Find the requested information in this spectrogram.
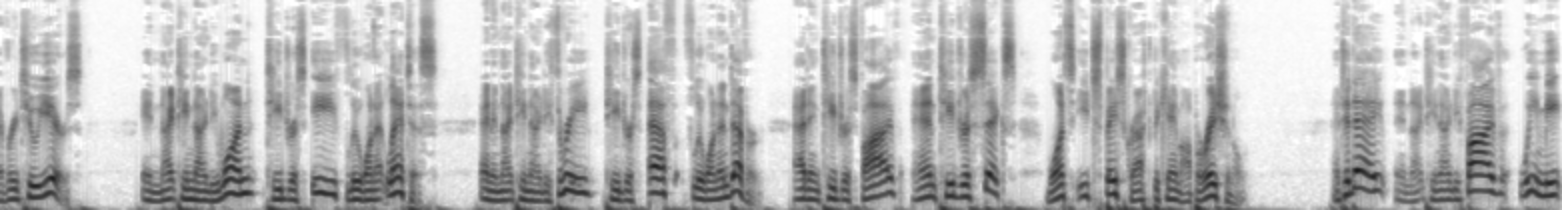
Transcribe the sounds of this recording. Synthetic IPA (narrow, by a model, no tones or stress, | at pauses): ɛvɹitʰʉjɪɹz̥ | ɪ̃nːãɪ̃ntʰĩnːãɪ̃ntiwʌ̃ntʰidɹɨsifluə̃nɨtˡlæ̃ntɨ̰s | ɨ̃nɨ̃nãɪ̃ntʰĩnːãɪ̃ntiθɹitʰidɹɨsɛfːluə̃nɨ̃ndɛvə̰˞ | æɾɪ̃ŋtʰidɹɨsfaɪvɨ̃ntʰidɹɨsɪkswʌ̃nsit͡ʃspeɪskʰɹ̥æft̚b̥ɨkʰẽɪ̃mɑ̰pə˞eɪʃɨn̩l̩ˠ | ɨ̃ntʰɨdeɪɪ̃nːãɪ̃ntʰĩnːãɪ̃ntifaɪvwimit̚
